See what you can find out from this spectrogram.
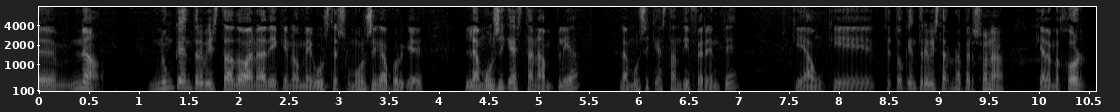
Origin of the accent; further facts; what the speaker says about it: Barcelona, Catalonia, Spain; Yo soy de Barcelona.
